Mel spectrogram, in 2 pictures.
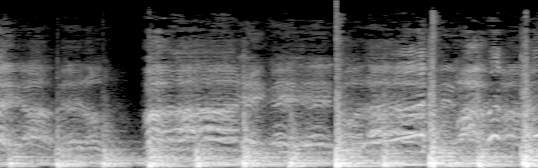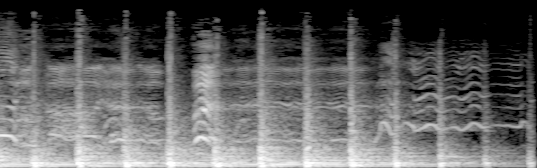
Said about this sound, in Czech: Sotva se mu to daří, slyší z břehu ječení a pokřik zklamaných indiánů, kteří jeho slovy znějí jako hejno čertů.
